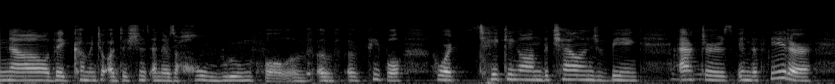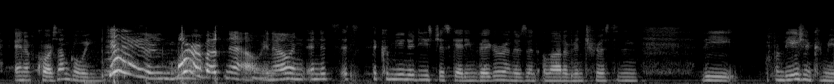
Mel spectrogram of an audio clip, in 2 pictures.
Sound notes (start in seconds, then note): none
